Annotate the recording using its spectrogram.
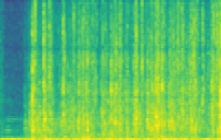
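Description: Clear plastic packaging crinkling as it is handled by hand, a dense run of small crackles starting about a third of a second in, over a low steady hum.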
